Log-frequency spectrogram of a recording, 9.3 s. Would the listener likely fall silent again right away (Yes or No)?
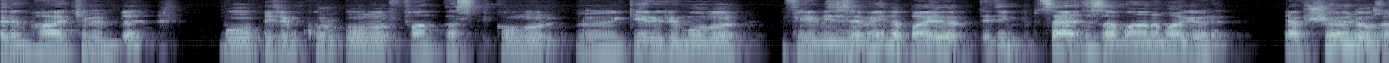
Yes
